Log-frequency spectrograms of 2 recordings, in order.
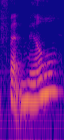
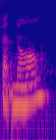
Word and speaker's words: fentanyl: It's pronounced fentanyl, not fentanyl.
